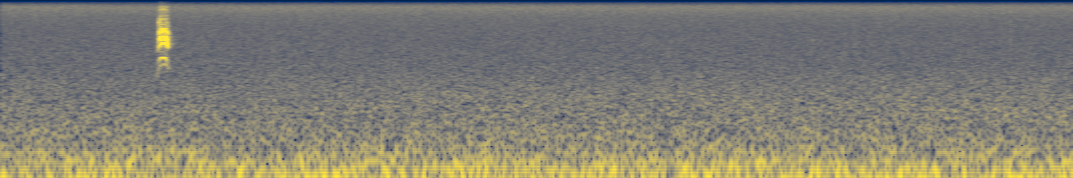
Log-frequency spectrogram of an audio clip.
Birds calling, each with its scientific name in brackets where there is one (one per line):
Hawaii Amakihi (Chlorodrepanis virens)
